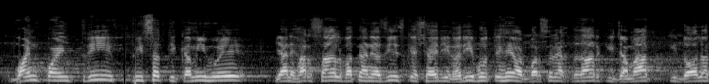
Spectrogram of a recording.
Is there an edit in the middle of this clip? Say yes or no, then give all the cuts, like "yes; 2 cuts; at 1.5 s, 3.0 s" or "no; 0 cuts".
no; 0 cuts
